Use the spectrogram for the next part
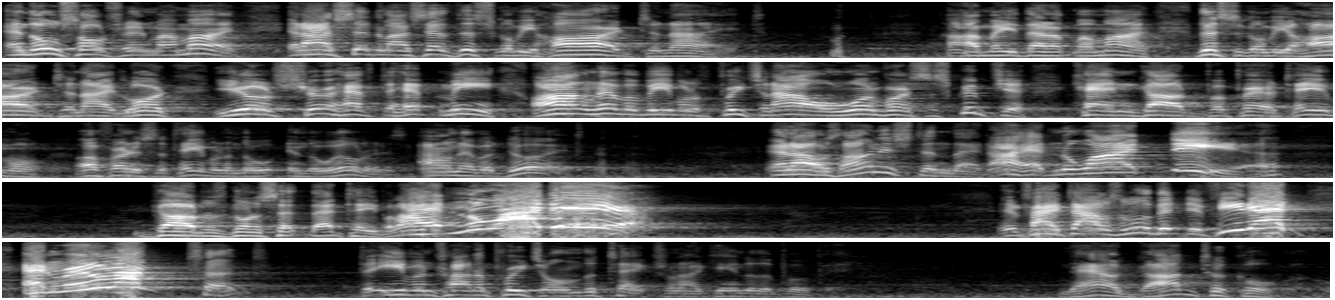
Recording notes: Originally preached at Tabernacle Baptist Church in Greenville, SC on June 24, 1973.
